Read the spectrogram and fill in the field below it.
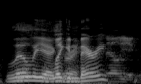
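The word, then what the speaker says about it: Liljegren: You have Timothy Lindgren. No, I'm messing up that pronunciation. – Lilligren. – Lilligren. Okay, I got it.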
